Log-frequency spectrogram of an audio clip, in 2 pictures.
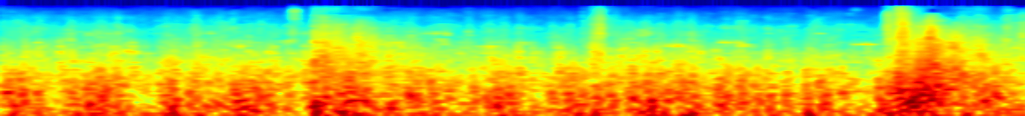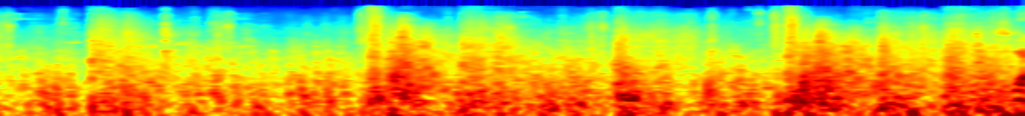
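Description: Gunfire during a wagon chase in Red Dead Redemption, loud scattered shots cracking out every second or two over a constant rumbling background of hooves and movement.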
